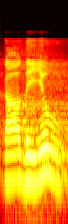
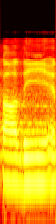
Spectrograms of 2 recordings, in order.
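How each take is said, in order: First: The word ends with an added 'yu' syllable. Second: The word ends on a long 'ee' vowel. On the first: The speaker calls it wrong. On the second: The speaker calls it right. "enak enggak?"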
